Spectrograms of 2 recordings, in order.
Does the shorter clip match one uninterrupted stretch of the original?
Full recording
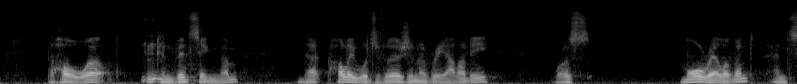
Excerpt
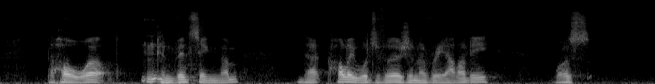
yes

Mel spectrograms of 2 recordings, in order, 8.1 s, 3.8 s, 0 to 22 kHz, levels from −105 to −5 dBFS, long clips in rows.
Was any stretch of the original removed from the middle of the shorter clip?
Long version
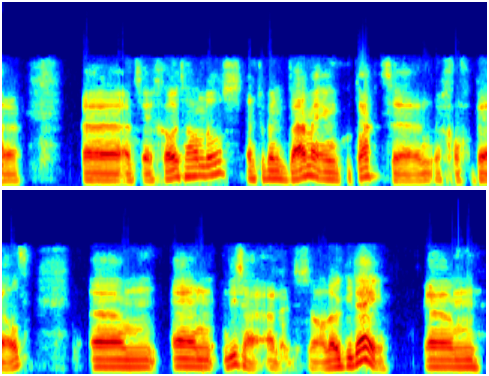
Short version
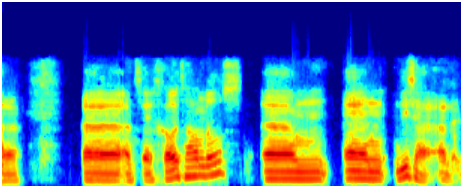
yes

